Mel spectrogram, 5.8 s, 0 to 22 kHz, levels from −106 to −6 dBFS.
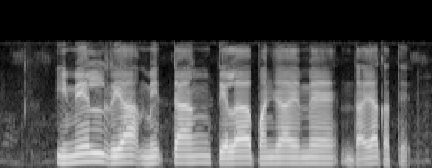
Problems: none marked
